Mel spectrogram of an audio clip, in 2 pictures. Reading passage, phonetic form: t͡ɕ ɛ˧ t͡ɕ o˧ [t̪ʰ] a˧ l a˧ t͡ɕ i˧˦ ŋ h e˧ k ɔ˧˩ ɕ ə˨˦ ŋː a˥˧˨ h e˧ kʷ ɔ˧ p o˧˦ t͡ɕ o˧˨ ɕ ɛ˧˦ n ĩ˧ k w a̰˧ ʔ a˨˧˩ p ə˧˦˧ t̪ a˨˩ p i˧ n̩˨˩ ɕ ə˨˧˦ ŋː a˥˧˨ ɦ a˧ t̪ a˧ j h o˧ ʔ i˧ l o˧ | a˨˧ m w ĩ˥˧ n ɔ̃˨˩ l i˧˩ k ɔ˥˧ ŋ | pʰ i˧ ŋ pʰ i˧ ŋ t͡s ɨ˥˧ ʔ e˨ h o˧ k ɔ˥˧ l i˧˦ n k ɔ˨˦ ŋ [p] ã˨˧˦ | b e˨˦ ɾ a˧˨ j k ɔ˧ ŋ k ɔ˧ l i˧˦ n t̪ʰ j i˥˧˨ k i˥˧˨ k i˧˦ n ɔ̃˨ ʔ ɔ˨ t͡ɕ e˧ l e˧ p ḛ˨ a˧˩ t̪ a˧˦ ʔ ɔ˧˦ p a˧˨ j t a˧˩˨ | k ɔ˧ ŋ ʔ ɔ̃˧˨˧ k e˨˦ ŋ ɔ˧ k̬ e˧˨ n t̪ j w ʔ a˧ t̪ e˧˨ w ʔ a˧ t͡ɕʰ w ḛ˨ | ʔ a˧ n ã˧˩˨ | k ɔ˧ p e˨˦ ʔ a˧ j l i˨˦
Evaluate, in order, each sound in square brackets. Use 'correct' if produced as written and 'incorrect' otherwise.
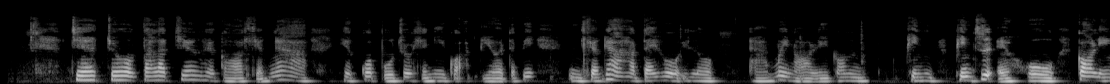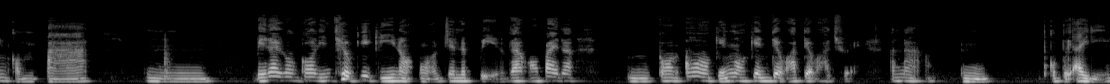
incorrect, correct

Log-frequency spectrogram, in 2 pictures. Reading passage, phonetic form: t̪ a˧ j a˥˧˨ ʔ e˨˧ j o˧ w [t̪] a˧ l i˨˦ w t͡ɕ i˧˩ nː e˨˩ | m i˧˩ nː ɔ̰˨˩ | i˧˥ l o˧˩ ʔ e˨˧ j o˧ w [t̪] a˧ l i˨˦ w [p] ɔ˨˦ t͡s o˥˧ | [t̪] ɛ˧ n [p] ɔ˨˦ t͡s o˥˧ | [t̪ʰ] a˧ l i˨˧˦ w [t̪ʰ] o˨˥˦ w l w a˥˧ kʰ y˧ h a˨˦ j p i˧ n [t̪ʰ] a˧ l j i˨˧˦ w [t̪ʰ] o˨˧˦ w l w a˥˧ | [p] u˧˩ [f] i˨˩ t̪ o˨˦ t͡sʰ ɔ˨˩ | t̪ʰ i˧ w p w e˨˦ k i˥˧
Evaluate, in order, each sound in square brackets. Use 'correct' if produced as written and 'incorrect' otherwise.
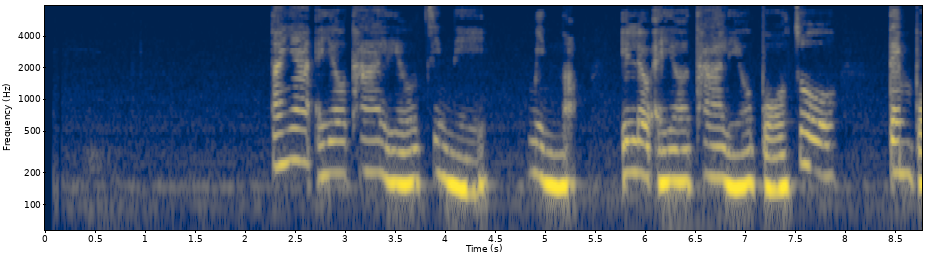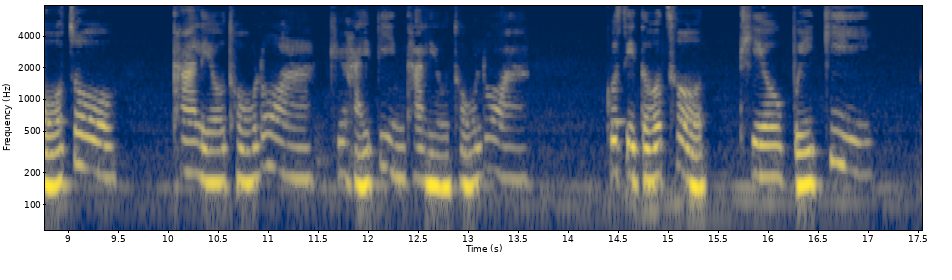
incorrect, incorrect, correct, correct, correct, correct, correct, correct, correct, incorrect, incorrect

